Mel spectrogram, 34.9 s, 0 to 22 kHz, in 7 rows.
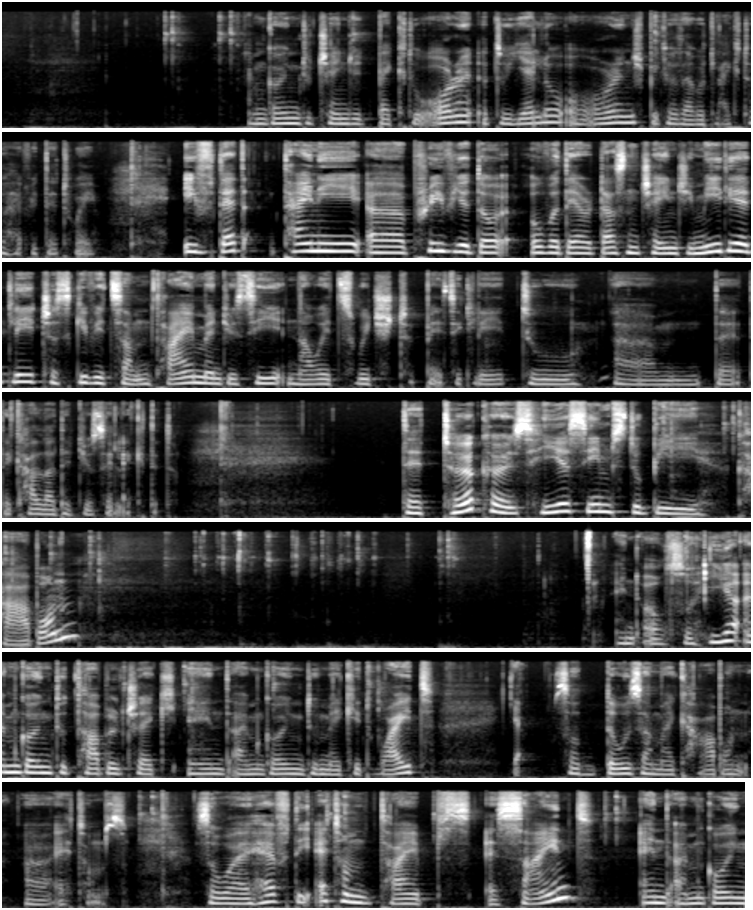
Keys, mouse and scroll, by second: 1.5 click, 19.4 click, 19.8 click, 20.0 click, 24.5 click, 30.9 click, 32.2 click, 32.9 click, 34.0 click.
